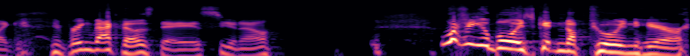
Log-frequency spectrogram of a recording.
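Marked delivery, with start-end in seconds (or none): 3.3-5.2 put-on very loud Irish cop accent. Discussing cops in movies, the speaker does an Irish cop stereotype voice. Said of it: "every cop was like an Irish stereotype".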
